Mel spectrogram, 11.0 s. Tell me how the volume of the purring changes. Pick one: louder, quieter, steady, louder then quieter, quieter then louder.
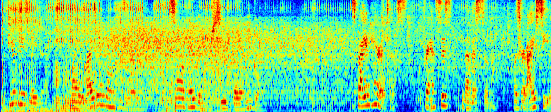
quieter.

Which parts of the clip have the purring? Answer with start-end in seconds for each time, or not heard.
0.0-10.9.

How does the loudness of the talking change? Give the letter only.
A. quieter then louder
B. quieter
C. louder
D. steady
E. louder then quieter
D.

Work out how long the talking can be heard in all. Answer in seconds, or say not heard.
9 s.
